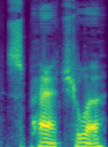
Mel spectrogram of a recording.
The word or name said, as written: spatula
